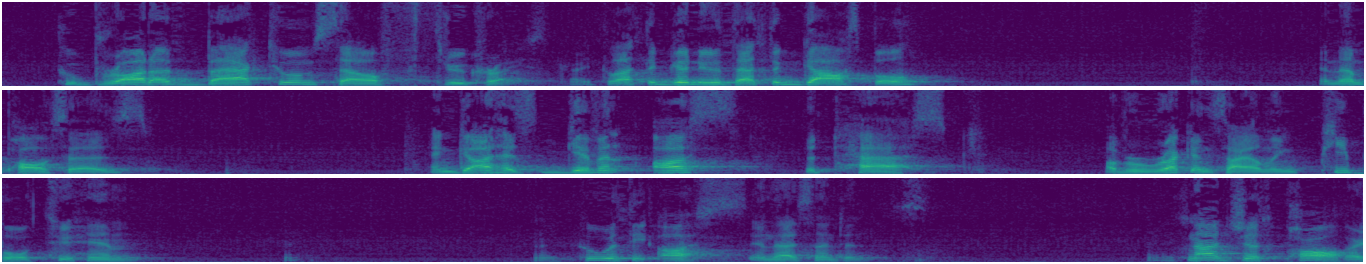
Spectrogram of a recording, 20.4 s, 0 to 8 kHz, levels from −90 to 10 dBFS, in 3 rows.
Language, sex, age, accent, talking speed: English, male, 30-49, American, 125 wpm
